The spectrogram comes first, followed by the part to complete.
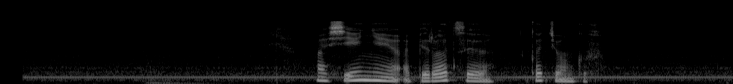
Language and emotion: Russian, neutral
